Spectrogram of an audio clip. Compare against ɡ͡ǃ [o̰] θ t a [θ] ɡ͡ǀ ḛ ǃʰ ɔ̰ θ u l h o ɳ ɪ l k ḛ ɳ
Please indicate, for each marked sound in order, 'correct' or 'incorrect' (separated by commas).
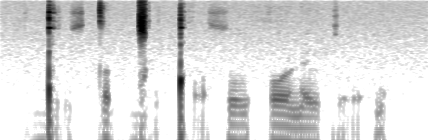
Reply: incorrect, incorrect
